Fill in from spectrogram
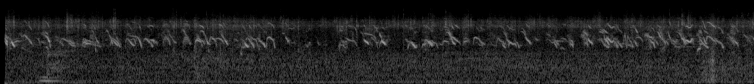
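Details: Buff Orpington, Black Australorp and Ameraucana chicks outdoors taking the air in 2010; a dense flock chorus of high, thin peeps, many short downward-slurred chirps overlapping almost continuously.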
